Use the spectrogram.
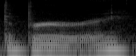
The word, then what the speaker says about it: The Bruery: play on words because it still is pronounced the brewery but has his last name in it so well done well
